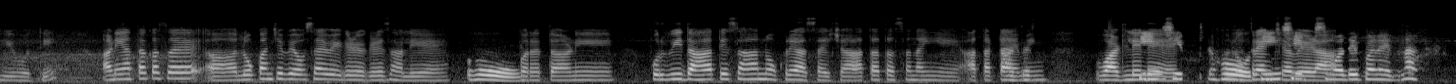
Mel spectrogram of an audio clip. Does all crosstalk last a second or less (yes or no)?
no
